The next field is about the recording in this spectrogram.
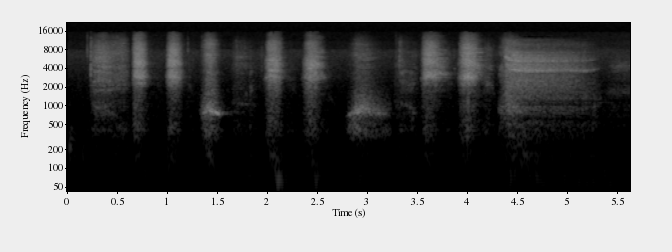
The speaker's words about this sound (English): Gives us a chance to work on our breathing exercises. It should go like this.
